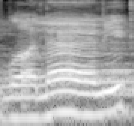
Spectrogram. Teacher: ضاد حروف مستعلیہ میں سے پر پڑھیں گے، اور یہ لام میں کھڑا زبر ہے، ایک الف کے برابر کھینچیں گے، اور اس لام میں زیر ہے۔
